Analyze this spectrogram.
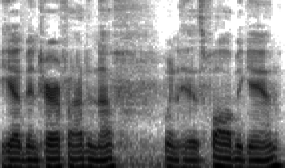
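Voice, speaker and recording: The voice is somewhat breathy, with a dark, mellow tone, at a moderate pace. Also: man. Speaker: author reading his own book. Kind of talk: fireside book reading of fantasy fiction. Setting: home or rustic natural environment, non-professional recording. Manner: narrative storytelling read, expressive.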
